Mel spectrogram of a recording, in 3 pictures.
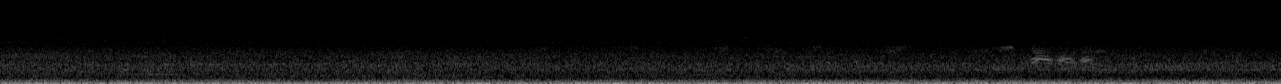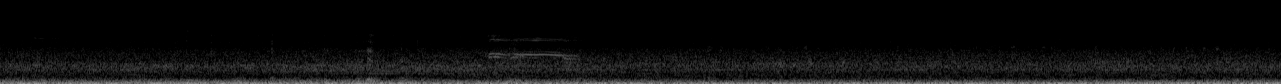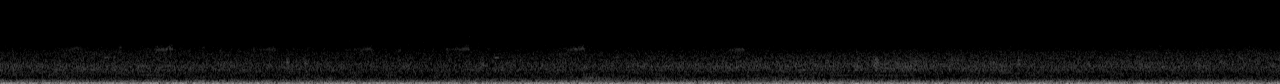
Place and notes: {"title": "Moorlinse, Berlin Buch - near the pond, ambience", "date": "2020-12-24 07:19:00", "description": "07:19 Moorlinse, Berlin Buch", "latitude": "52.64", "longitude": "13.49", "altitude": "50", "timezone": "Europe/Berlin"}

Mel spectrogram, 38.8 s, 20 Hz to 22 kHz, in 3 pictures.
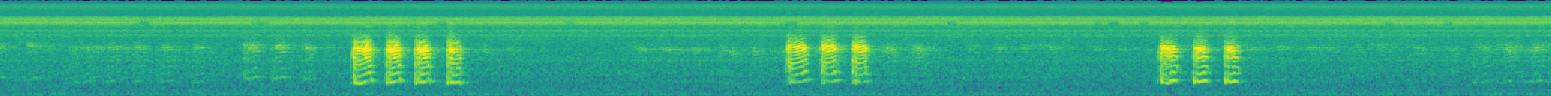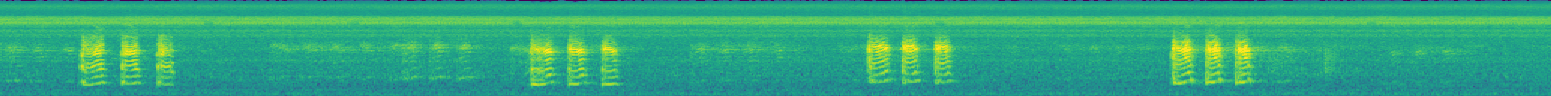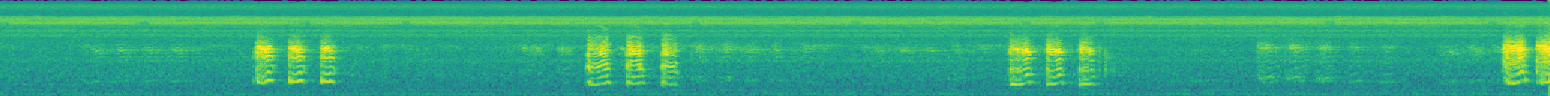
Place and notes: {"title": "青蛙ㄚ 婆的家, 埔里鎮桃米里 - Small ecological pool", "date": "2015-08-11 21:26:00", "description": "Frogs chirping, Insects sounds, Small ecological pool\nZoom H2n MS+ XY", "latitude": "23.94", "longitude": "120.94", "altitude": "463", "timezone": "Asia/Taipei"}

